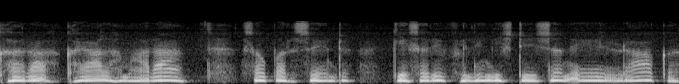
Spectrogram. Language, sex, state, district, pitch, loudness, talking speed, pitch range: Bhojpuri, female, Uttar Pradesh, Ghazipur, 175 Hz, -15 LUFS, 90 wpm, 155-180 Hz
